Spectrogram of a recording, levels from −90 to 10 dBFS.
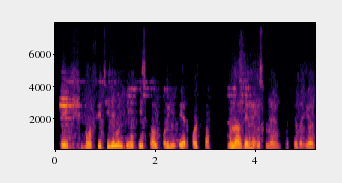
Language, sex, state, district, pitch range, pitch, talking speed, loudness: Hindi, male, Uttar Pradesh, Jyotiba Phule Nagar, 125-155 Hz, 130 Hz, 90 wpm, -19 LUFS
